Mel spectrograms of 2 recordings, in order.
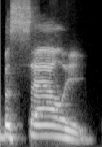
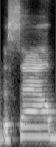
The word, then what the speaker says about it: basale: Okay, so the deepest layer, the stratum basale. That's not how you pronounce it. It's supposed to be stratum basale, but if I keep saying basale, you'll never forget there's an E on the end, and you'll put the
